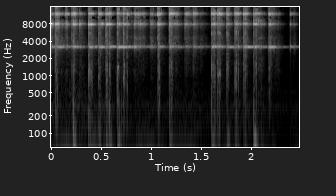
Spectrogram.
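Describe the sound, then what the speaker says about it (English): A hand bell rung over and over, its bright metallic tones ringing continuously in quick, uneven shakes with brief pauses, loud and close. "Let me ring my bell."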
